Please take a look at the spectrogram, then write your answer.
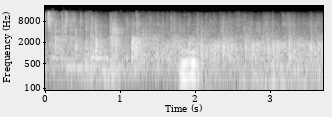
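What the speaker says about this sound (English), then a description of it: "round of applause for Stephen O'Reilly" Applause rises from the crowd at a hurling match, a moderate patter of clapping from a distance while a commentator talks over it.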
